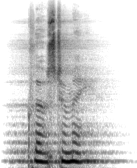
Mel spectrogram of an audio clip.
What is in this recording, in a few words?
fem spo, Vocals; Mutekki Media; Diamond Vocals 2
